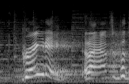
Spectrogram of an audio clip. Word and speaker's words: Groening: This sounds so weird, but it's Groening, and I have to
